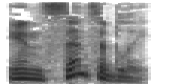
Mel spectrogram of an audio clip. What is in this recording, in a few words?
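"insensibly", British English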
